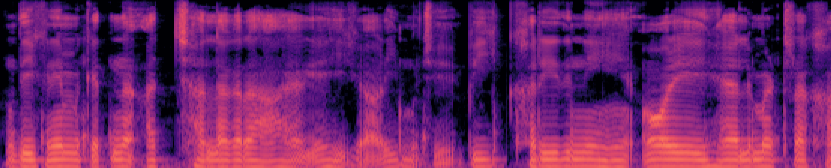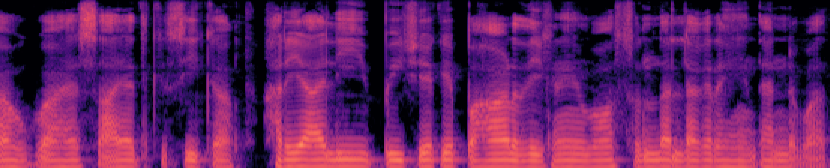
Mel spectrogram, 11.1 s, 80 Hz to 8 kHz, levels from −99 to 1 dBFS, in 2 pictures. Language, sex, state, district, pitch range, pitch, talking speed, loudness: Hindi, male, Uttar Pradesh, Jalaun, 110-120 Hz, 115 Hz, 185 wpm, -32 LUFS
